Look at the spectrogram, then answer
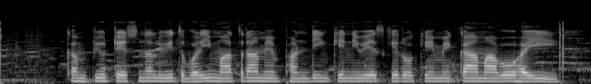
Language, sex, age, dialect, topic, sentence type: Magahi, male, 18-24, Southern, banking, statement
